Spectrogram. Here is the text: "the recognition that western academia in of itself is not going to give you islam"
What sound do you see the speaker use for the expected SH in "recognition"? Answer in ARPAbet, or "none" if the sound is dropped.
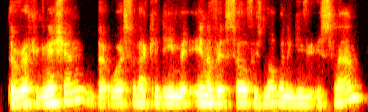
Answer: SH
